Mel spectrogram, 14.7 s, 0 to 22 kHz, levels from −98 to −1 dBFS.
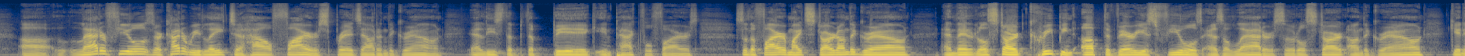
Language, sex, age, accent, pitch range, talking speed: English, male, 40-59, American, 105-130 Hz, 200 wpm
